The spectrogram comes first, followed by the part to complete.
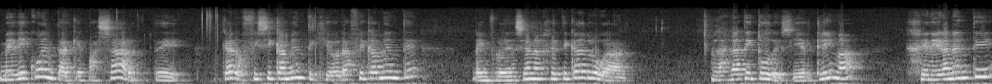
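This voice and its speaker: A woman speaks at a high pitch with very wide pitch swings and a moderate pace, leaving long, frequent pauses. Audible room echo and noticeable background noise fill the recording. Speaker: self-healing method teacher. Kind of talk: interview.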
